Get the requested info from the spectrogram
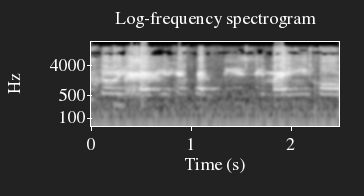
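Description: A woman speaking, over a steady low hum.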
